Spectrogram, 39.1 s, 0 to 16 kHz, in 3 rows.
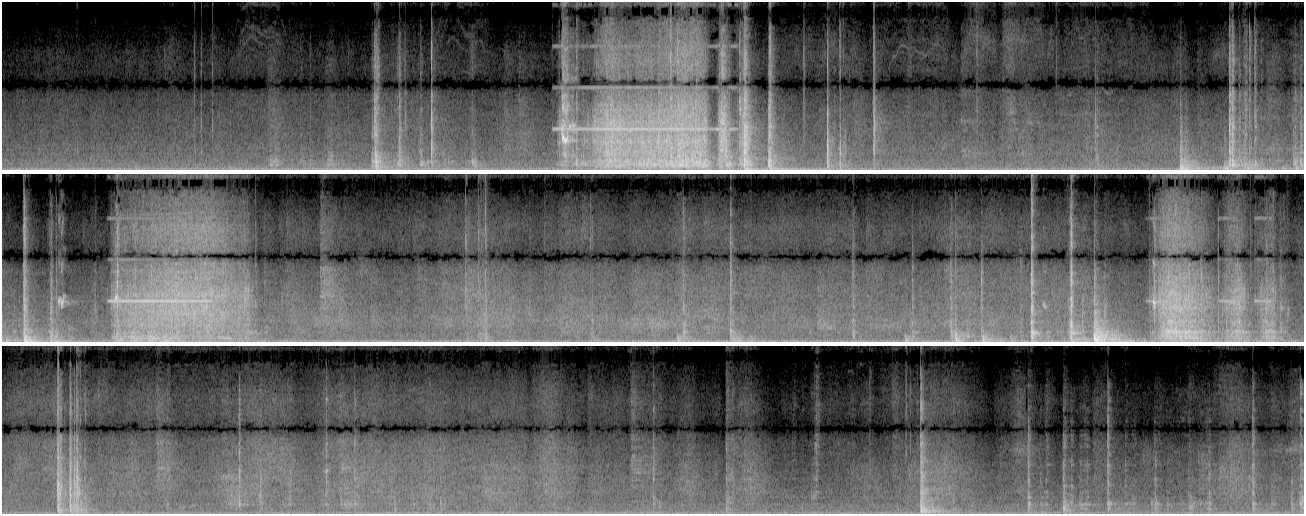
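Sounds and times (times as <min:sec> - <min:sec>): cordless drill driving screws: 0:05.5 - 0:07.5, 0:14.0 - 0:15.7, 0:24.5 - 0:25.8.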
